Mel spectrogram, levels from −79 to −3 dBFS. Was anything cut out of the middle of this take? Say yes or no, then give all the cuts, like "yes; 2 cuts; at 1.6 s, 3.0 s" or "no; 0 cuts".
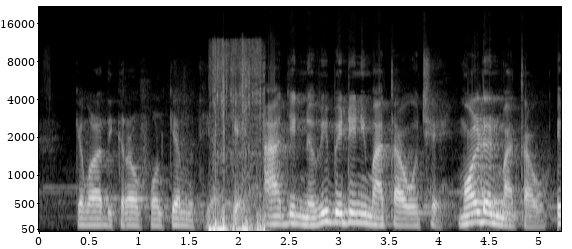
yes; 1 cut; at 1.9 s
